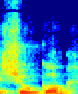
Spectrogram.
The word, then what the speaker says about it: Xuco: Dice Xuco, como es voz indígena, pronuncia en la che suave, como en francés, lo que nos demuestra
